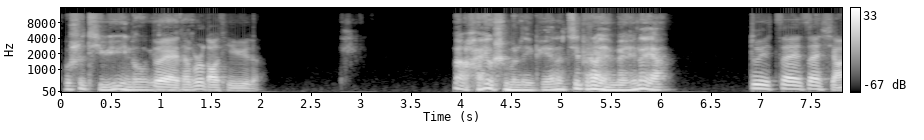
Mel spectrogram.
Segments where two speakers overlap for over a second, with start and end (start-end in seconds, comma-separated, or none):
none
